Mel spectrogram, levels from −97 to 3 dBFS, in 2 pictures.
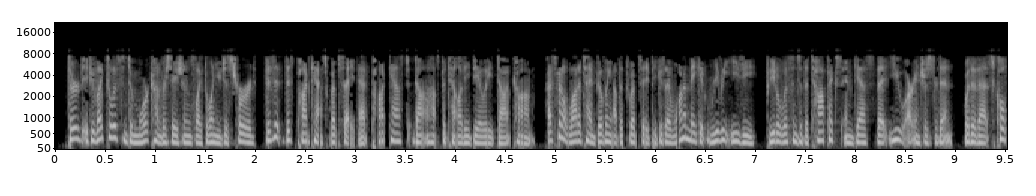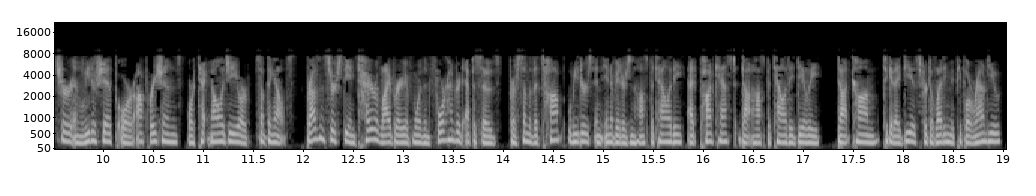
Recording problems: wrong speed and pitch; too fast and too high; 1.7 times normal speed
garbled, watery; slightly
squashed, flat; somewhat
choppy; very; from 2.5 to 7 s; 12% of the speech affected

